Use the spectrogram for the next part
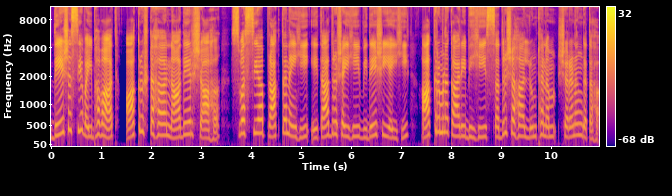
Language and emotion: Sanskrit, neutral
